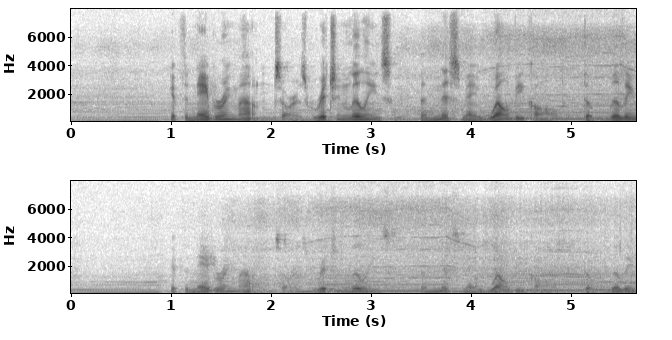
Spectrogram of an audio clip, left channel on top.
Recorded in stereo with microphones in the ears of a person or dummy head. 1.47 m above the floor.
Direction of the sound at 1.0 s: 65° left (ahead or behind).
